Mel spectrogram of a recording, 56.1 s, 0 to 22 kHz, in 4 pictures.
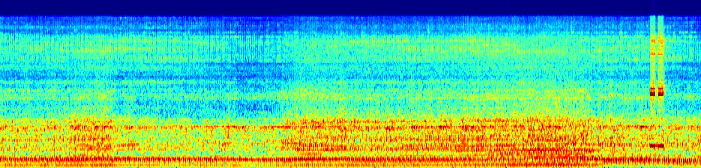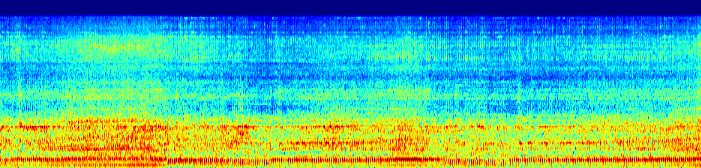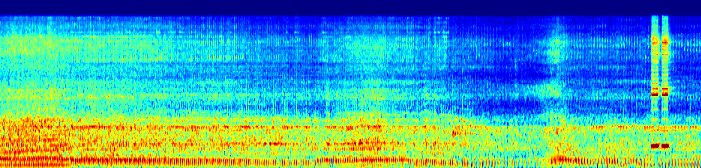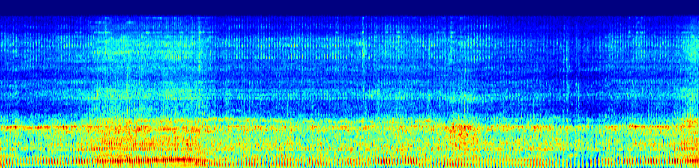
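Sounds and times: motorcycle engine running: 0.0s - 56.0s
short horn beep: 13.0s - 13.5s, 41.0s - 41.7s.

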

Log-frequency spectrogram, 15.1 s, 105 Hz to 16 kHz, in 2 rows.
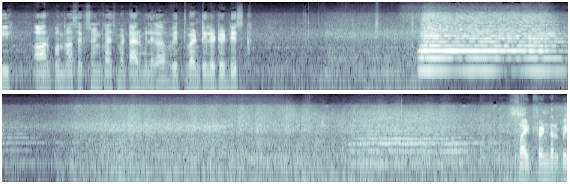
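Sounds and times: loud horn blast: 5.5s - 8.1s, 12.2s - 14.0s.

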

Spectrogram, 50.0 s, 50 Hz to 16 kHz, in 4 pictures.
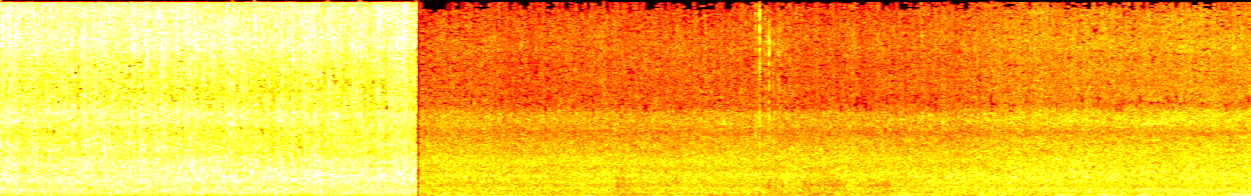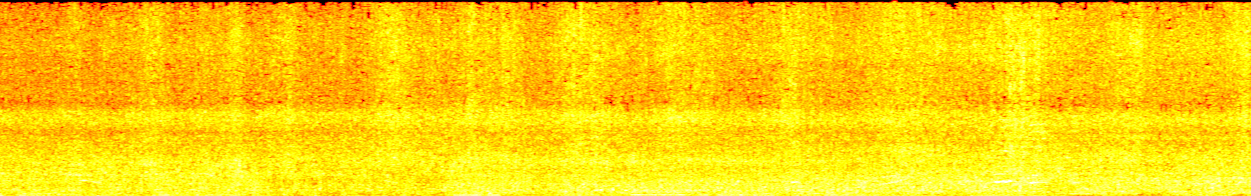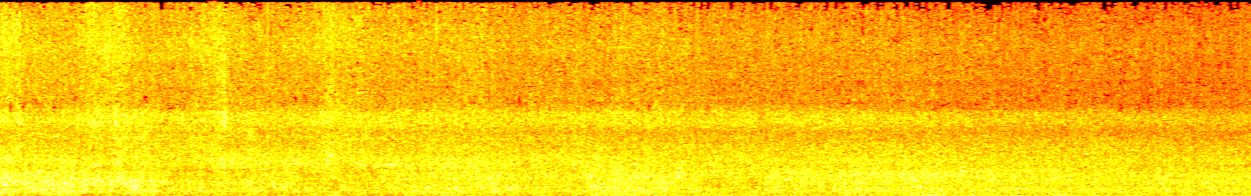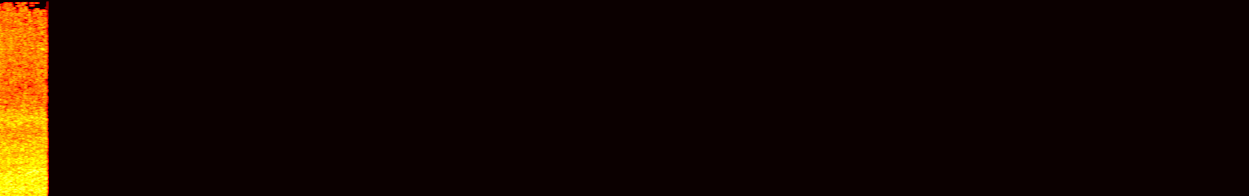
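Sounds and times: river water rushing over rocks: 0.0s - 38.0s.

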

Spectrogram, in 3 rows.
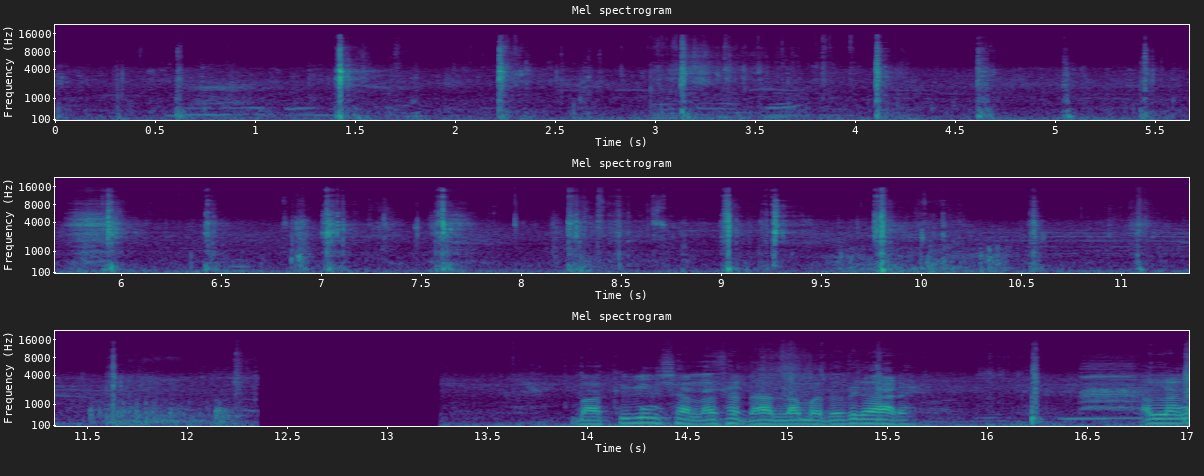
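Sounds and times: digging tool striking stony soil: 1.4s - 11.8s.

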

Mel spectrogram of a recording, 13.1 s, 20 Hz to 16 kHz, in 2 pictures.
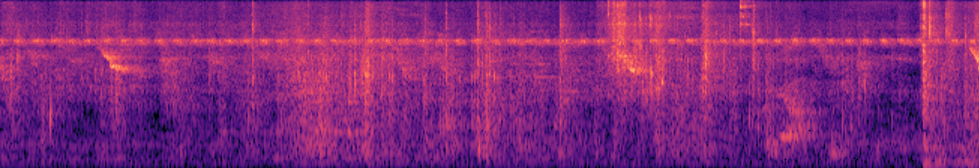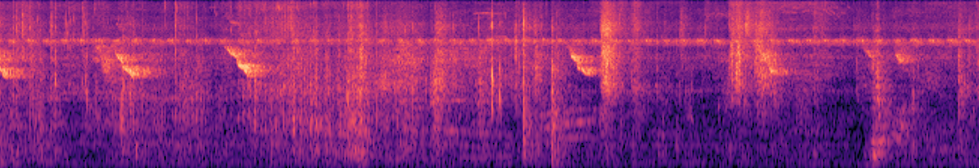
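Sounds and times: caged birds chirping: 0.0s - 13.0s.

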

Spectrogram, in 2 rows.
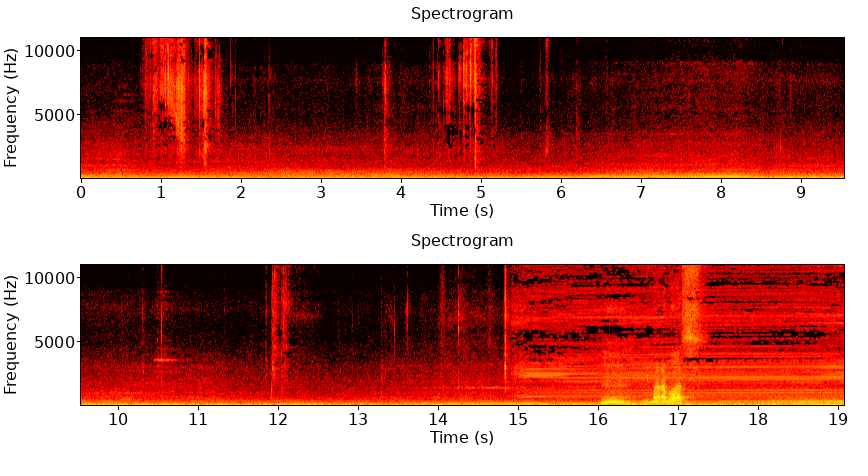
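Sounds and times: low steady hum: 11.2s - 19.0s.

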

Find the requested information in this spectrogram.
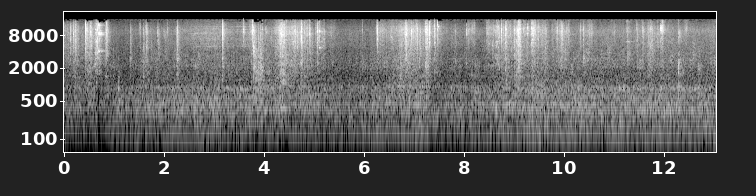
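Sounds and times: metal scraping and clinking: 0.0s - 2.4s, 3.2s - 5.4s.

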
